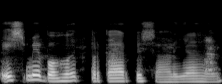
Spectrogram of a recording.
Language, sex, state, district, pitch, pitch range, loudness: Hindi, male, Bihar, Gaya, 145 Hz, 130-165 Hz, -19 LUFS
